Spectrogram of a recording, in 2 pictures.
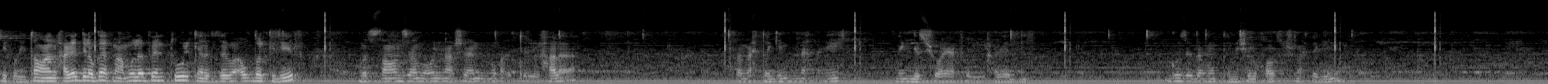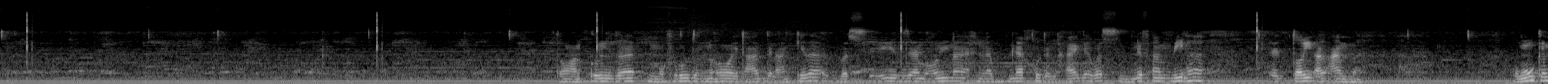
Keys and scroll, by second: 0.6 space, 8.4 space, 19.0 space.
